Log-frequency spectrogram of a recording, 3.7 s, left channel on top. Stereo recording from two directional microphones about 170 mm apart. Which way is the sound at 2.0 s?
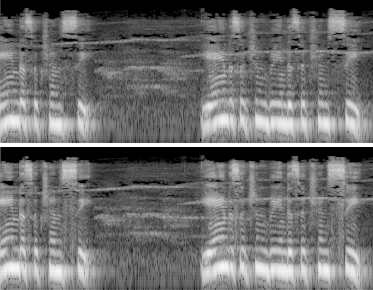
30° right (ahead or behind).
